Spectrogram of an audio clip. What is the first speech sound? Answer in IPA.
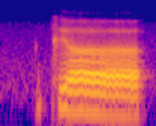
kʲ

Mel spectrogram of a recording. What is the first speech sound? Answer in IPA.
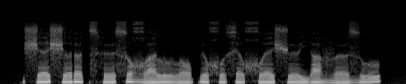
ʃ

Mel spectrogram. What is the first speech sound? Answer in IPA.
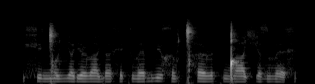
xʲ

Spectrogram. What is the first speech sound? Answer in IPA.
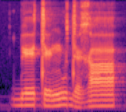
ɡ͡b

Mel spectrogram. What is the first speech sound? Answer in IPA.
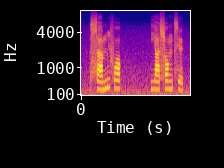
ɬ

